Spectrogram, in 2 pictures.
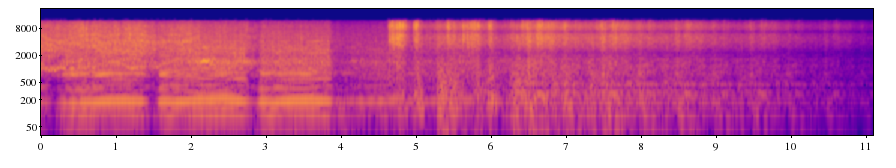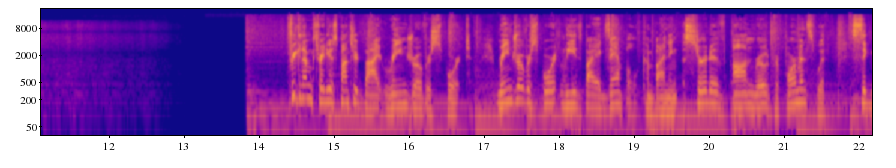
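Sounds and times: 
race car tires squealing: 0:00.0 - 0:09.8
race car engines whining: 0:00.0 - 0:11.2
race cars crashing: 0:00.0 - 0:12.0
rumbling clatter of wreckage: 0:04.6 - 0:10.8
speech: 0:14.6 - 0:22.1.

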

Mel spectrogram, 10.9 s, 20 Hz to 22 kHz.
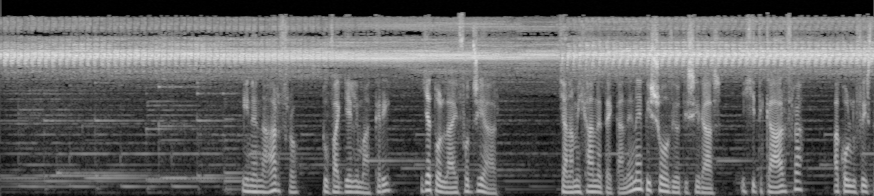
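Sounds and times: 
cicadas chirring: 0:00.0 - 0:10.9
soft melodic music: 0:00.0 - 0:10.9
speech: 0:03.0 - 0:06.3, 0:07.0 - 0:10.9.

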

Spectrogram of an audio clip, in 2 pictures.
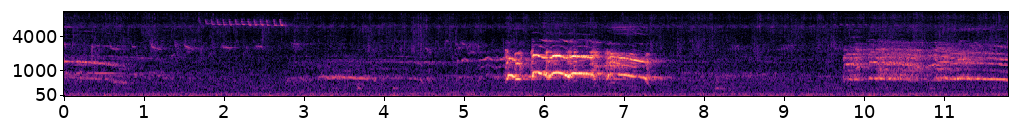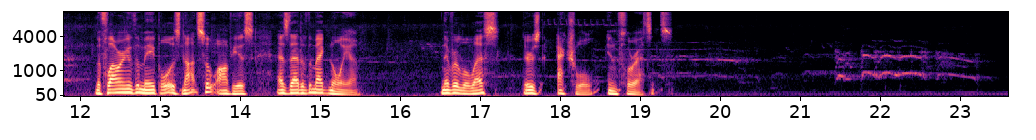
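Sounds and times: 
rooster crowing: 0:00.0 - 0:01.3, 0:03.0 - 0:07.6, 0:09.7 - 0:12.2, 0:19.2 - 0:23.5
hissy outdoor background: 0:00.0 - 0:23.5
speech: 0:12.2 - 0:15.6, 0:16.5 - 0:19.5.

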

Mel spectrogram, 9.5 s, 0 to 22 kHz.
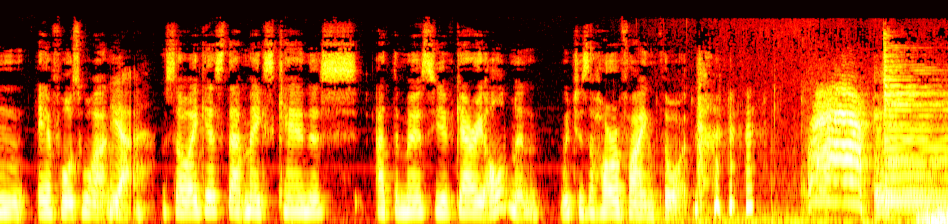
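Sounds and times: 
speech: 0:00.0 - 0:07.6, 0:08.2 - 0:09.3
cat meowing and yowling: 0:08.0 - 0:08.8.

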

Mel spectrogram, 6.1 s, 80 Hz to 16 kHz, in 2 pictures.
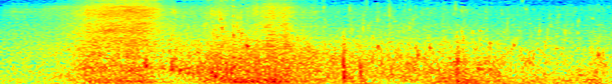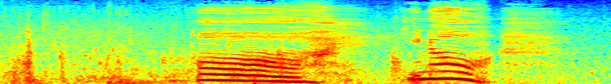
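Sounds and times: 
boat moving through water: 0:00.2 - 0:06.1
knocks and creaks: 0:01.3 - 0:05.4
speech: 0:04.0 - 0:05.8.

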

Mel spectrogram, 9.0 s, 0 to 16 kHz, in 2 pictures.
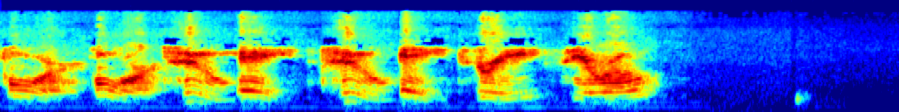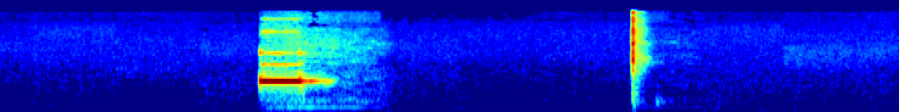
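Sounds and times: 
speech: 0:00.0 - 0:03.4
voicemail recording beep: 0:05.8 - 0:06.2.

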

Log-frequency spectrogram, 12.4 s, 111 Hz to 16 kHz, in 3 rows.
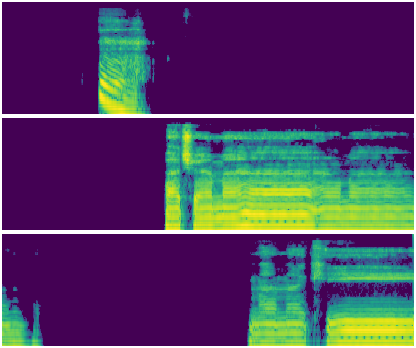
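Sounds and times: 
speech: 0:01.0 - 0:01.5, 0:05.8 - 0:08.6, 0:10.7 - 0:12.3
person yawning with a falling pitch: 0:01.0 - 0:01.6.

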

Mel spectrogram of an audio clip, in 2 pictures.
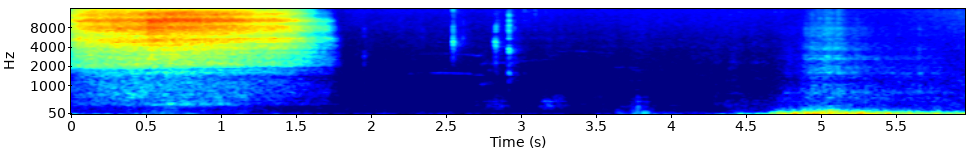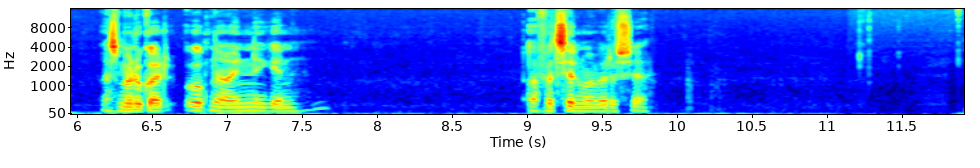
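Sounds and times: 
person breathing deeply in and out with eyes closed: 0:00.0 - 0:01.8, 0:04.6 - 0:06.1
speech: 0:06.2 - 0:07.8, 0:09.0 - 0:10.0.

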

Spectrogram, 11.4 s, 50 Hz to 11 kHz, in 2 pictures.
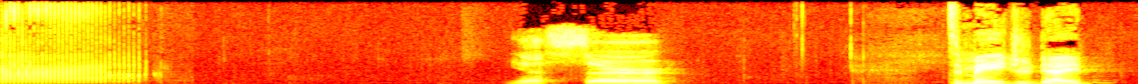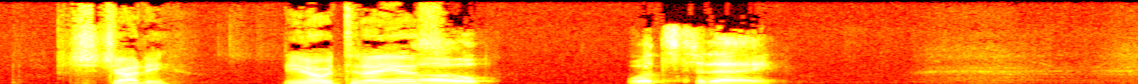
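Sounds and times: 
buzzy fart: 0:00.0 - 0:01.0
speech: 0:02.6 - 0:03.4, 0:04.8 - 0:08.2, 0:08.8 - 0:09.6.

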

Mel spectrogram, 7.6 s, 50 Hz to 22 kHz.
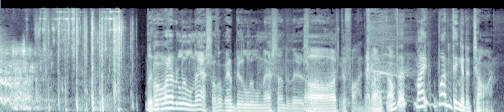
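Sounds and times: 
horse neighing: 0:00.0 - 0:00.8
speech: 0:02.2 - 0:07.5.

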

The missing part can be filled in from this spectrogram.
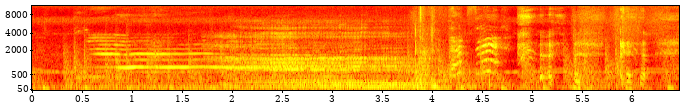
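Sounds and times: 
person's angry roar-like scream: 0:00.6 - 0:03.8
laughter: 0:04.6 - 0:06.4.

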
